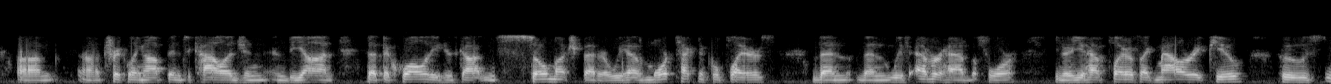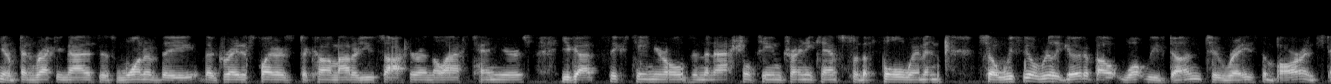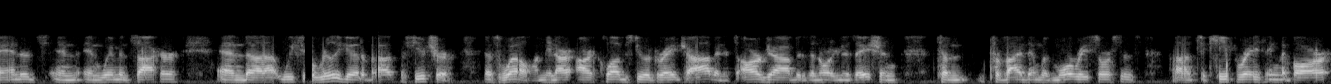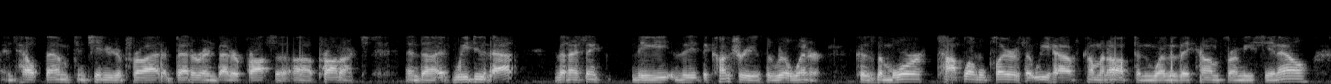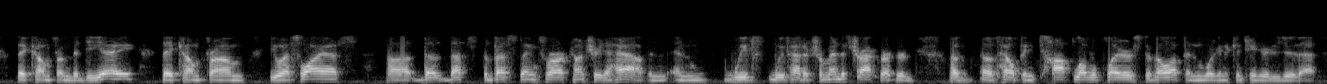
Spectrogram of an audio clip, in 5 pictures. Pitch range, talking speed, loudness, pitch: 105-115 Hz, 200 wpm, -20 LUFS, 110 Hz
